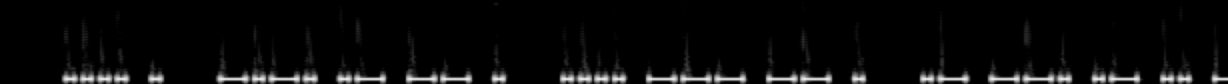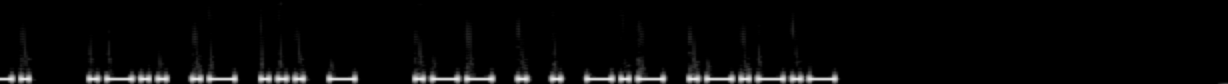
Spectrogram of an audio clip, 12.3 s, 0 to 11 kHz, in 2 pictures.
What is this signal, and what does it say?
Morse code, heard as a keyed tone, about 28 wpm, 700 Hz. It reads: HE CAME HOME AGAIN LAST WEEK.
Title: Sentences from Top 1000 Words - Review Part 2 - 28wpm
